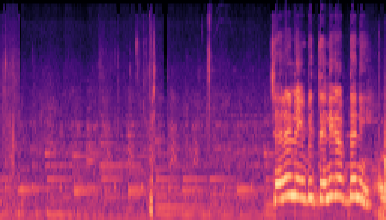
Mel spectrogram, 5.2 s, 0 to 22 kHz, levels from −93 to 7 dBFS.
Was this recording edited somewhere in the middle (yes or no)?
no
